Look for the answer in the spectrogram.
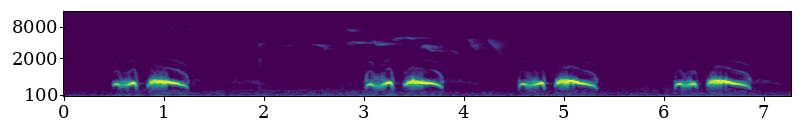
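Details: Spotted dove decoy luring wild doves at ground level. Four evenly paced cooing phrases, each a quick double note and a longer warbling coo, about every one and a half seconds, with faint distant chirps.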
